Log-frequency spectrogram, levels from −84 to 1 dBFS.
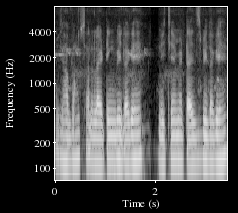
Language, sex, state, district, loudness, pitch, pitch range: Chhattisgarhi, male, Chhattisgarh, Rajnandgaon, -17 LUFS, 120 Hz, 115-125 Hz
